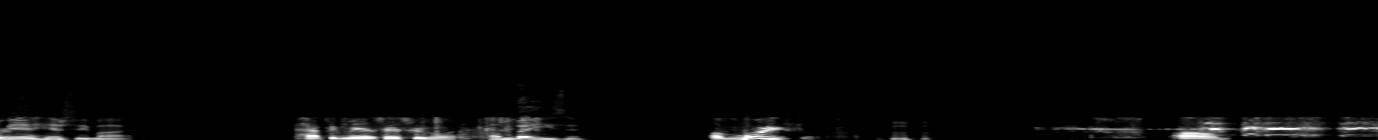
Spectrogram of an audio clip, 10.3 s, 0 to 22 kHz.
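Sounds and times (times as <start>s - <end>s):
speech: 0.0s - 1.1s, 2.2s - 4.4s, 5.3s - 7.1s, 8.8s - 9.4s
rooster crowing: 8.9s - 10.3s.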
